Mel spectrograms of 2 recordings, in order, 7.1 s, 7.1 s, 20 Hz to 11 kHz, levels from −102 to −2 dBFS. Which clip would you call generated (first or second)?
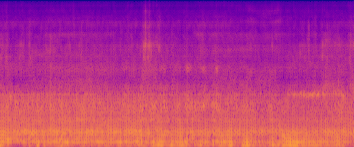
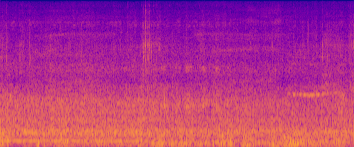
first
